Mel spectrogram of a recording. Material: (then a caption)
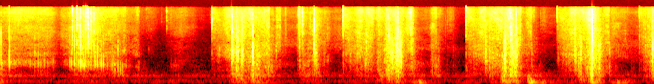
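Paper. A flat-lying open paper catalog with thin glossy pages is handled as fingertips slide and rub across the pages and turn them. Bursts of bright, crinkly rustling and papery swishes come in uneven clusters, separated by short quiet gaps, with a faint steady hum underneath.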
